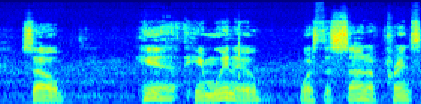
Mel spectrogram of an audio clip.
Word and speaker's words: Hemiunu: like him is the way it should be pronounced so he him winoo was the son of prince nephromat and his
